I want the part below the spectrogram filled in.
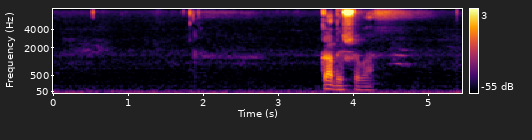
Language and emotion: Russian, neutral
